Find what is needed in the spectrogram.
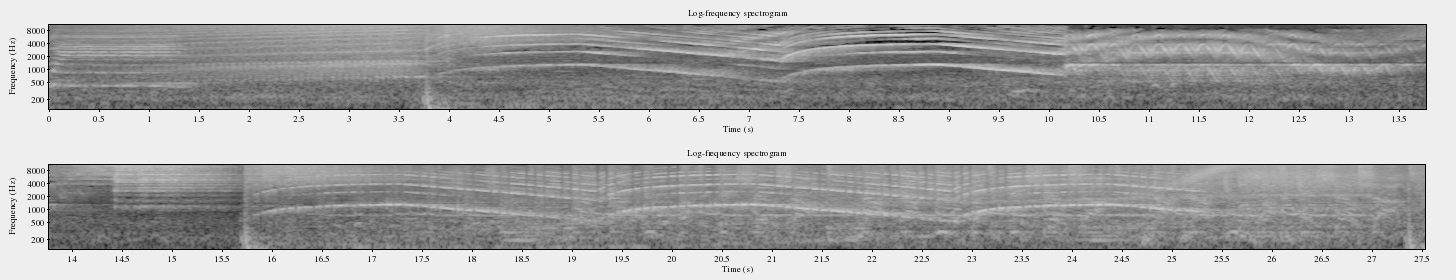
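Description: Police siren sound effect wailing in slow rises and falls, each about two to three seconds long, laid over a heavy bass line in a dance music mix. A rising sweep leads into it, and it breaks off briefly about two thirds of the way through before starting again.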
